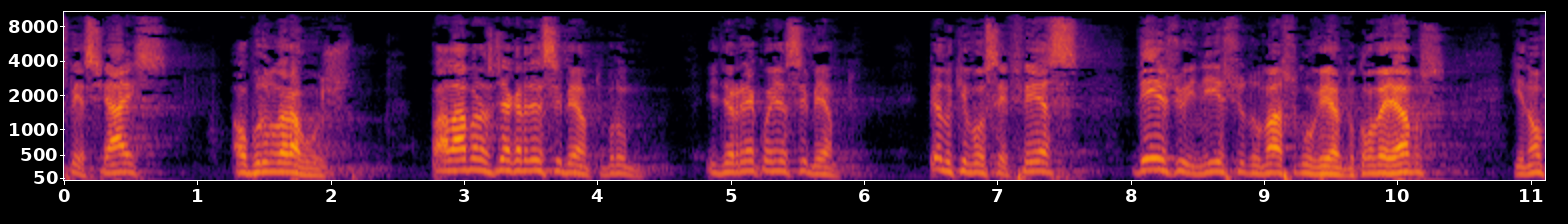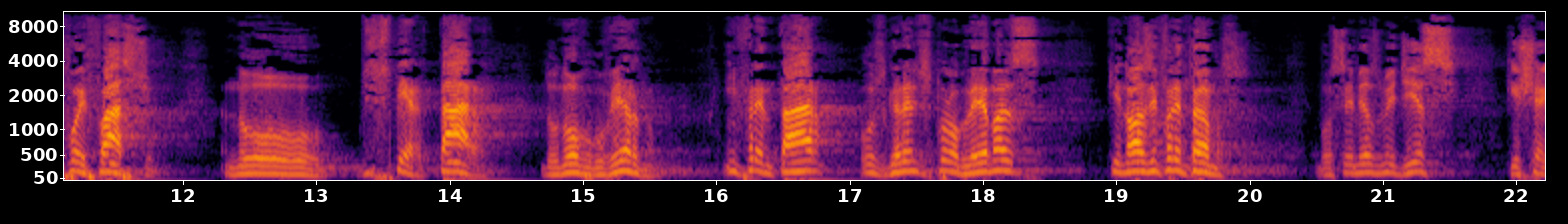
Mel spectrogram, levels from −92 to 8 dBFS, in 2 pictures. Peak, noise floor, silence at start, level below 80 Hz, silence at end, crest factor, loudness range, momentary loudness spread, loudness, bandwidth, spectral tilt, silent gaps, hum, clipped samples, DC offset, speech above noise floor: -4 dBFS; -64 dBFS; 0 s; -48 dBFS; 0 s; 18 dB; 6 LU; 19 LU; -21 LUFS; 10.5 kHz; -4 dB/octave; none; none; under 0.1%; under 0.1%; 43 dB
